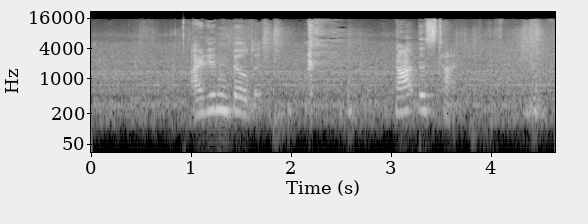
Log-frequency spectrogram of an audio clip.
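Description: An older woman speaks close by, laughing softly.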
